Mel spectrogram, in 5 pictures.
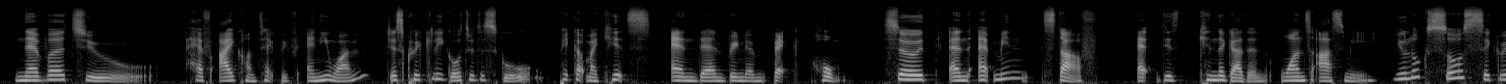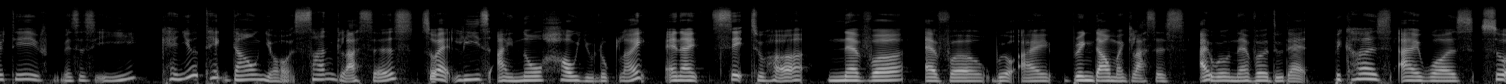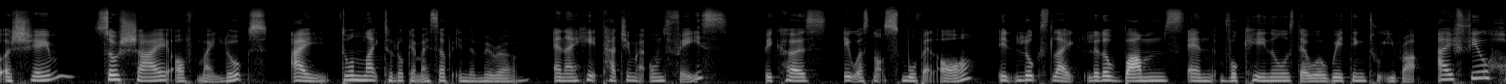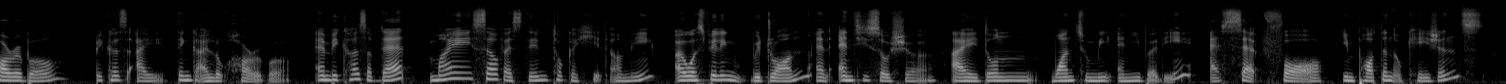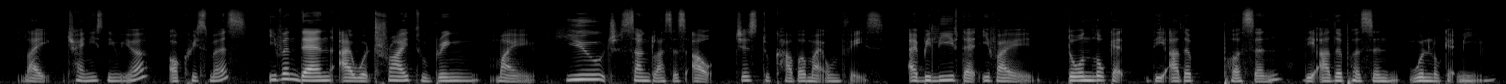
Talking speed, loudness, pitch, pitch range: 155 wpm, -31 LUFS, 175 Hz, 165-200 Hz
